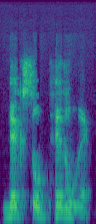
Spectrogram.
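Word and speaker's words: Mxyzptlk: Mitzelplitz. Mitzelplitz. I'm going to accept that, yeah. I wrote down a pronunciation guide for myself. It's Mixelpidalik.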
